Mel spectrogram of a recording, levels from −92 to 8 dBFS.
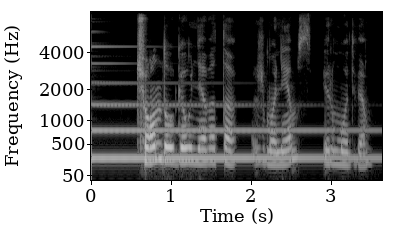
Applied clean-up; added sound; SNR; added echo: none; Musical instrument; 4 dB; none.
